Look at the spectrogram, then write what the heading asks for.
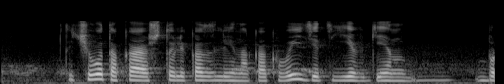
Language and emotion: Russian, angry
